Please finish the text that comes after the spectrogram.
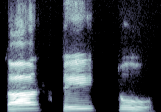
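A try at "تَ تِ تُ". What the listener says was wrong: Hamesnya belum.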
